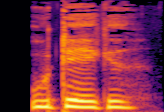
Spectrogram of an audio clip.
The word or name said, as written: udækket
